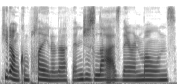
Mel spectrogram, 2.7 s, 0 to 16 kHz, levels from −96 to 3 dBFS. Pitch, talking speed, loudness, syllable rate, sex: 200 Hz, 205 wpm, -20 LUFS, 5.1 syllables/s, female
